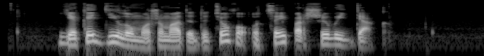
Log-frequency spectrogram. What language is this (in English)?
Ukrainian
